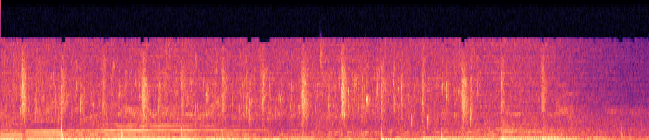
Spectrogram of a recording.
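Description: Water splashing steadily from bamboo spouts into a shrine's stone purification basin, under gentle instrumental background music with struck, ringing notes. The water sound drops away near the end, leaving only the music.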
